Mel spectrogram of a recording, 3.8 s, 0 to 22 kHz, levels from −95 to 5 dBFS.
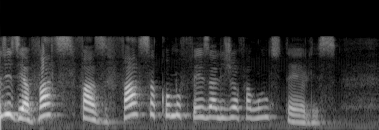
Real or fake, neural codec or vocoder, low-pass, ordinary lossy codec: real; none; none; none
